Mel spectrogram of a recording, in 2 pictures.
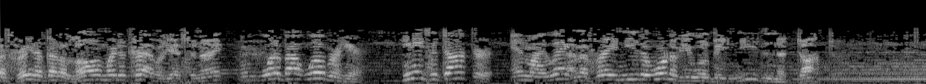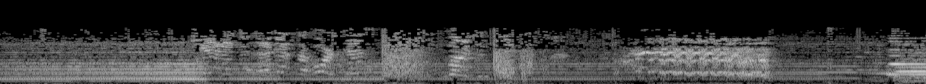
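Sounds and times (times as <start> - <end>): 
speech: 0.0 - 9.9, 11.2 - 14.8
steady harmonic drone: 0.0 - 18.5
horse neighing and whinnying loudly: 15.5 - 17.0.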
